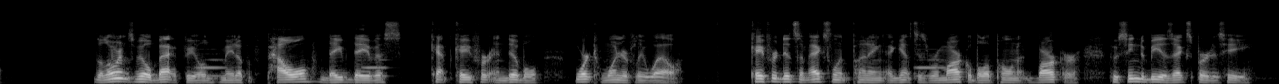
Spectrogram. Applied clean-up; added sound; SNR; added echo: neural mask model RNNoise.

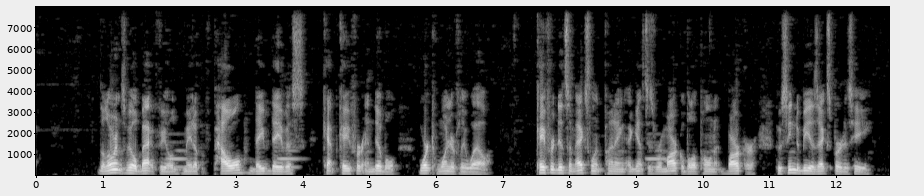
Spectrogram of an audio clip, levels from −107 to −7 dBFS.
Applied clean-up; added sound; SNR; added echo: classical method Wiener filter.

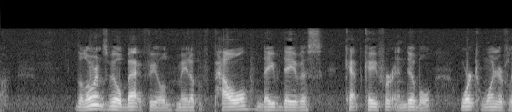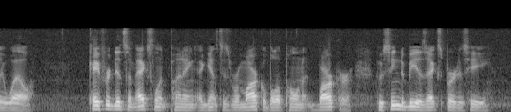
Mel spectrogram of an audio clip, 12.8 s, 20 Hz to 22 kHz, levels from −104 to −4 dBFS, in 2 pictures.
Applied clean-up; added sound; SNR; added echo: none; none; none; none.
